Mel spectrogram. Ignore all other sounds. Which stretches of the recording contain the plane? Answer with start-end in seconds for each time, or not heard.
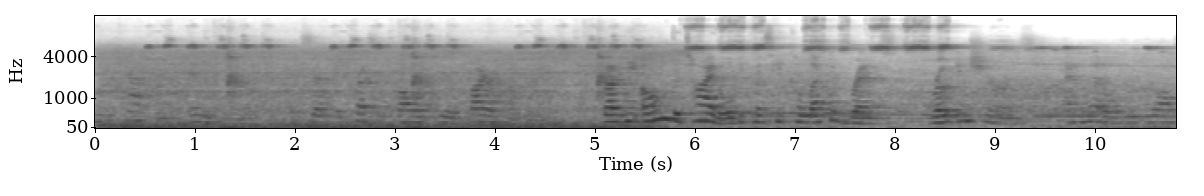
0.0-10.7.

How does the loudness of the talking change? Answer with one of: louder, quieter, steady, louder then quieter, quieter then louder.
louder then quieter.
